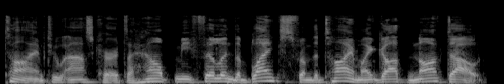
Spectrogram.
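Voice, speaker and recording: A man's voice: fairly low pitch, expressive, unhurried, no echo, clean studio sound. An actor playing a cheeky, laid-back young man of nineteen in a visual novel, talking in a casual, wry way. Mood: musing. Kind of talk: visual novel voice acting with inner monologue.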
